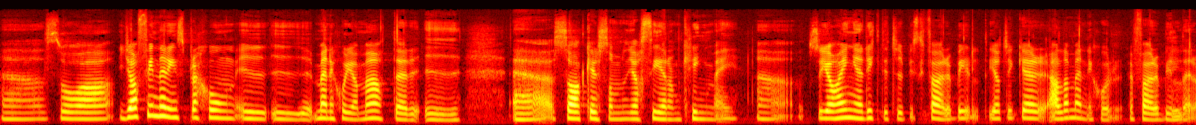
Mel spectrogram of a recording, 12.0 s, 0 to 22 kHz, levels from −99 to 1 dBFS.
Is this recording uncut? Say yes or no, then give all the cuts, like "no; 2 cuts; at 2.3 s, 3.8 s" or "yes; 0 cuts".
no; 1 cut; at 1.1 s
